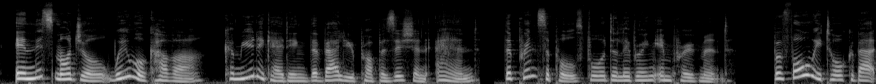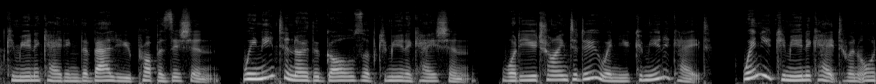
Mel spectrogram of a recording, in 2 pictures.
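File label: e-learning, English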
